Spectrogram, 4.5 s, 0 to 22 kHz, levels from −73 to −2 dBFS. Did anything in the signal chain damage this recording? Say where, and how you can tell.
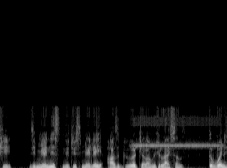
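Yes. The whole clip sounds like Opus compression in music mode: nothing above 8.2 kHz, and the speech has a grainy, rough texture. That points to a low rate of around 16 kbps at the codec stage.

From 2.55 s to the end there's a feedback whistle, a thin 3 kHz tone that slowly swells and fades, sitting well under the speech. It's likely a speaker-to-mic loop hovering just short of runaway.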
